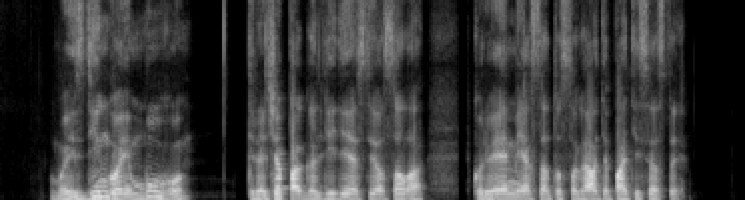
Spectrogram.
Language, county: Lithuanian, Kaunas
